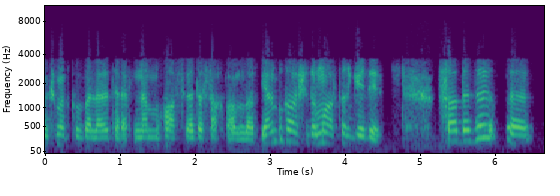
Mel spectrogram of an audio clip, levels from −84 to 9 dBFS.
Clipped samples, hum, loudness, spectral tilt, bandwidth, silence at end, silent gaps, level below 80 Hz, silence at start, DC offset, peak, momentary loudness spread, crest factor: under 0.1%; none; -20 LUFS; -6 dB/octave; 5.6 kHz; 0.2 s; none; -70 dBFS; 0 s; under 0.1%; -4 dBFS; 5 LU; 16 dB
